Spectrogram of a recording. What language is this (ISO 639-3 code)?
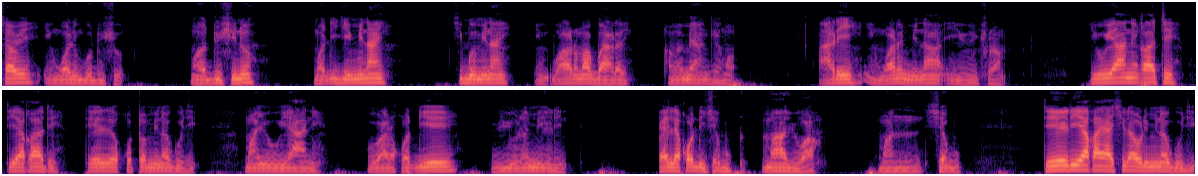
kuh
